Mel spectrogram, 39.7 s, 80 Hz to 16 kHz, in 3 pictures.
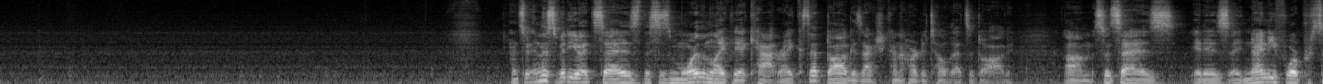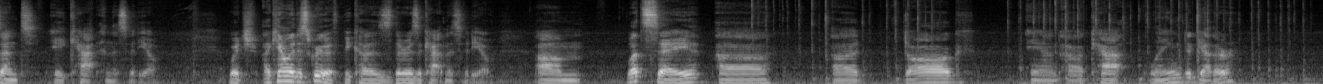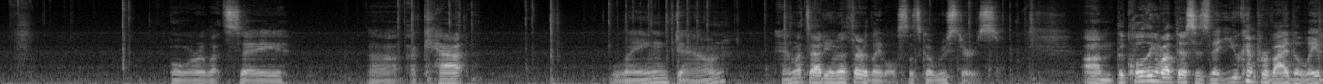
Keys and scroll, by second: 20.7-27.7 typing, 27.3 Left, 30.2-33.8 typing.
